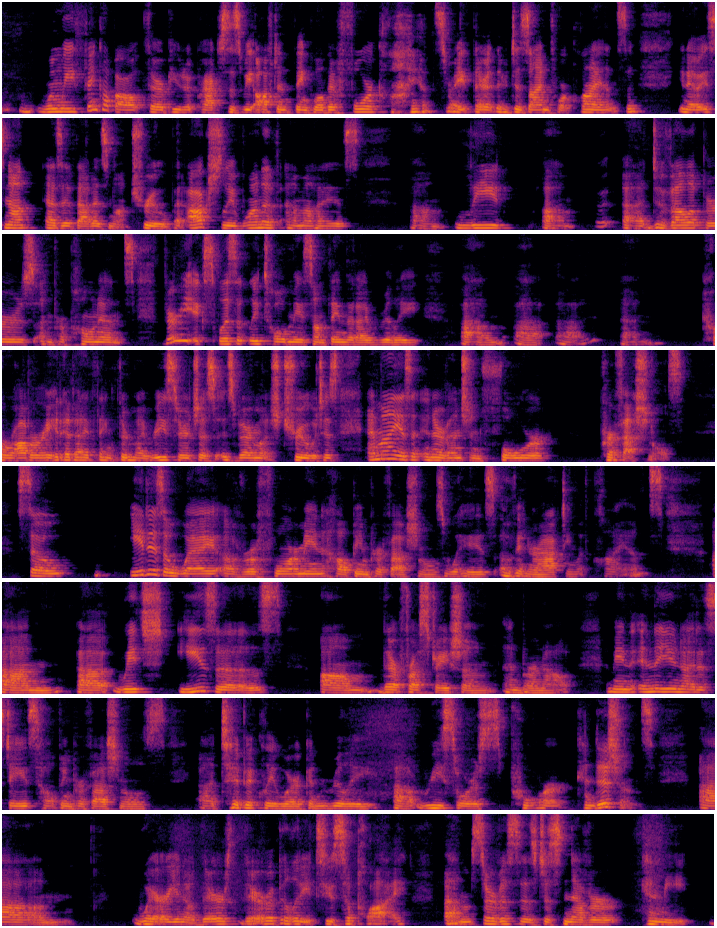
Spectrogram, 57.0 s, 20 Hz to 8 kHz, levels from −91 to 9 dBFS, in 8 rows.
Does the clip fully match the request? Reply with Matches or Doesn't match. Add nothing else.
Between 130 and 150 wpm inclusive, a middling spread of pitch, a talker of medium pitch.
Matches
